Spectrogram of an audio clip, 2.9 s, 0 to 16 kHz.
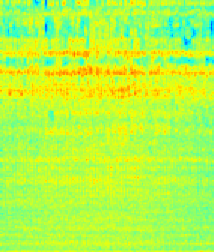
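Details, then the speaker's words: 2019 BMW M4 3.0L twin-turbo idling, heard at the open engine bay. A faint, light ticking sits over a steady idle; the car otherwise runs fine and the source is unknown. "sounds weird i don't know if that's supposed to sound like that like a little ticking if you can hear it"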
